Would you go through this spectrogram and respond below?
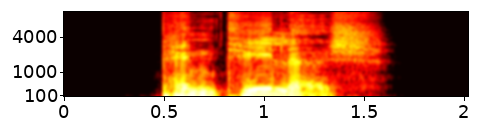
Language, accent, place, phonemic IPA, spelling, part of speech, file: German, Germany, Berlin, /pɛnˈteːlɪʃ/, pentelisch, adjective, De-pentelisch.ogg
- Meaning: of Mount Pentelicus, near Athens; Pentelic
